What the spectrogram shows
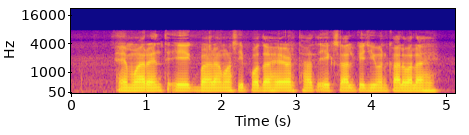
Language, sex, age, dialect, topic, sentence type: Hindi, male, 56-60, Garhwali, agriculture, statement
